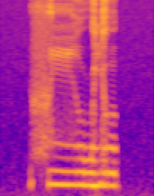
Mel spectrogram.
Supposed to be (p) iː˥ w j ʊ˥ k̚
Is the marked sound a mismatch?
yes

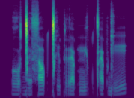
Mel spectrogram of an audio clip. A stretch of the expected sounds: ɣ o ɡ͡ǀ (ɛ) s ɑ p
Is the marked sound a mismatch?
no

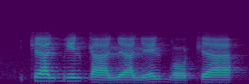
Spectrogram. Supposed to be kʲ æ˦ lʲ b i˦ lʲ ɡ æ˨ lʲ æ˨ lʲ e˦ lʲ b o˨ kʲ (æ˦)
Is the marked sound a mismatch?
no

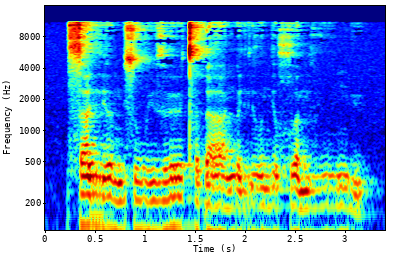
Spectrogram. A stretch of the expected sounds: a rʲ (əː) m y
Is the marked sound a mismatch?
no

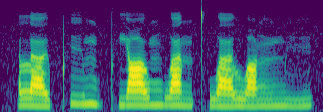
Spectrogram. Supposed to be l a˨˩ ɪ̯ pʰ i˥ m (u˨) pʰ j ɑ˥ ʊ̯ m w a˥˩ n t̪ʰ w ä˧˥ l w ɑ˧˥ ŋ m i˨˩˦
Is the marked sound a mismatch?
no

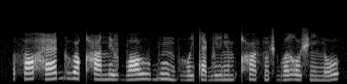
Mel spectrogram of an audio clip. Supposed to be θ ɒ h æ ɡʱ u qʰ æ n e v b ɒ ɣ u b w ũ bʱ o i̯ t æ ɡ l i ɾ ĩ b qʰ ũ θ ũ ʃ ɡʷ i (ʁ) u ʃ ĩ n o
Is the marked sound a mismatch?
no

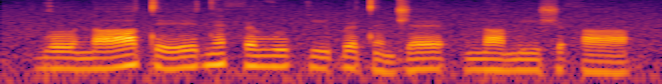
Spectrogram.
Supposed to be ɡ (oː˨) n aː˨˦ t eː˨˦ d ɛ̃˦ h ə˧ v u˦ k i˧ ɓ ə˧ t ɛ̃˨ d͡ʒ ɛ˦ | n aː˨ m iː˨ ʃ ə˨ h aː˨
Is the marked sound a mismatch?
no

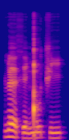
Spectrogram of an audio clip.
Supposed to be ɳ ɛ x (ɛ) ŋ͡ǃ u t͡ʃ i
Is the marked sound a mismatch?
yes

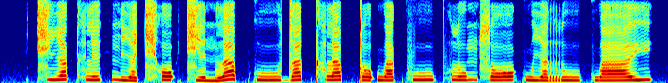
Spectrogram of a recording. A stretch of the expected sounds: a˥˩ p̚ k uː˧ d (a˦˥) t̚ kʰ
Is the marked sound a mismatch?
no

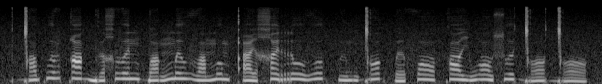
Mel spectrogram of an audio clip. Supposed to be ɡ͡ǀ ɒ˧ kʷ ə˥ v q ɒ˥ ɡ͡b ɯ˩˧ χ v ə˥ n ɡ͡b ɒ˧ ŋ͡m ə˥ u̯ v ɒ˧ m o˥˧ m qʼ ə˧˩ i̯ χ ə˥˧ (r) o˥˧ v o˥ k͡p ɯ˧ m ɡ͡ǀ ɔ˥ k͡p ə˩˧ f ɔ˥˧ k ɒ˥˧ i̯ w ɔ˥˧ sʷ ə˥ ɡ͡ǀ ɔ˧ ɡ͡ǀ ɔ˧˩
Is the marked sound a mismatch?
no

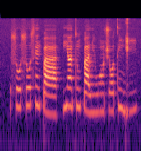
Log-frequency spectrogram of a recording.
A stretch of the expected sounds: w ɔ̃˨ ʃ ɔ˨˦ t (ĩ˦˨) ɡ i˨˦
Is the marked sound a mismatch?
no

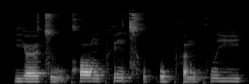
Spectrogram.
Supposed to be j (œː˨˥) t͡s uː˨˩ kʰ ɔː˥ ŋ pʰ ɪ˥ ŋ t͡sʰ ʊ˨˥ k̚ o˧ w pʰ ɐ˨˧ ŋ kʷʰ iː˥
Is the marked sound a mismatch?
yes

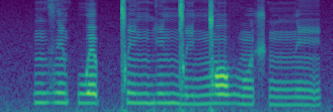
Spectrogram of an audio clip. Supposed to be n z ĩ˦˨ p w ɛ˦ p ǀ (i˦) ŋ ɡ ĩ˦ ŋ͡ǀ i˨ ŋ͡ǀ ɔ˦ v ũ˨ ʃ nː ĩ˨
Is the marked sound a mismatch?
yes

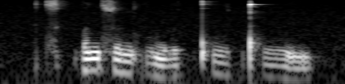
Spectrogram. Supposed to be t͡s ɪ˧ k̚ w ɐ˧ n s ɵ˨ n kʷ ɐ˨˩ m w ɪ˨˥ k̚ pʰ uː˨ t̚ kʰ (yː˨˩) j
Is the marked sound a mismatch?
yes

